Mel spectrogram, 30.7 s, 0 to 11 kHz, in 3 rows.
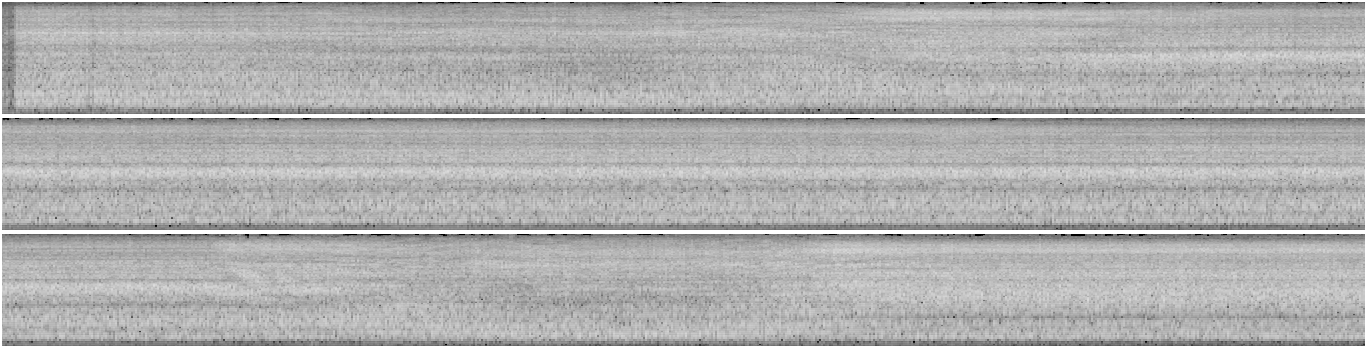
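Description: Loud steady static hiss from the speaker of a 1977 Zenith Chromacolor II portable colour TV tuned to no station, starting abruptly as the set comes on, with a low hum underneath. The hiss shifts in tone twice, about a quarter of the way in and again near the end, as the tuner is turned.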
